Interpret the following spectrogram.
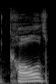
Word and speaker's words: chulls: The expedition scholars ride in wagons pulled by culls, which is the proper way to pronounce that word, and I will fight you otherwise. You mean chol?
